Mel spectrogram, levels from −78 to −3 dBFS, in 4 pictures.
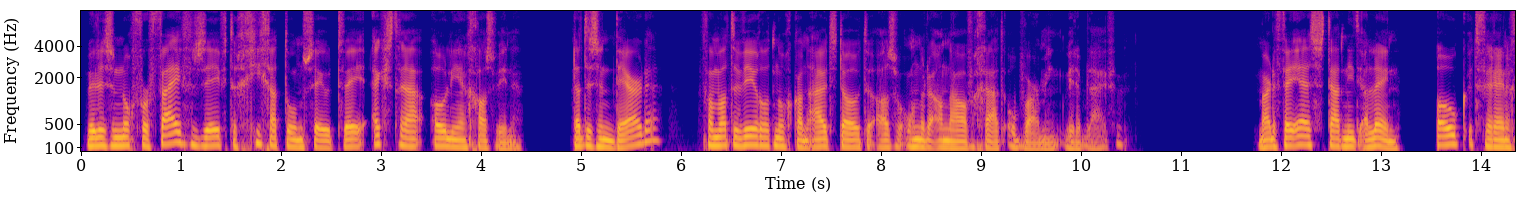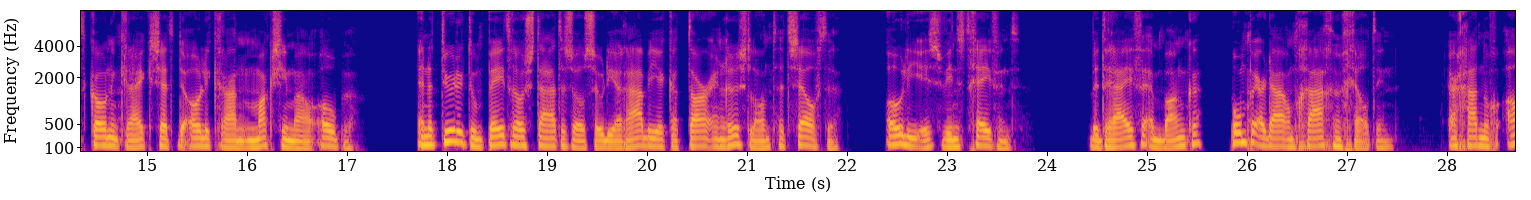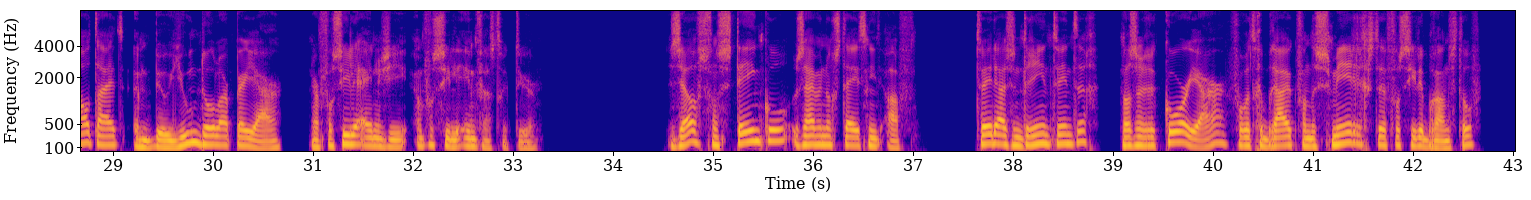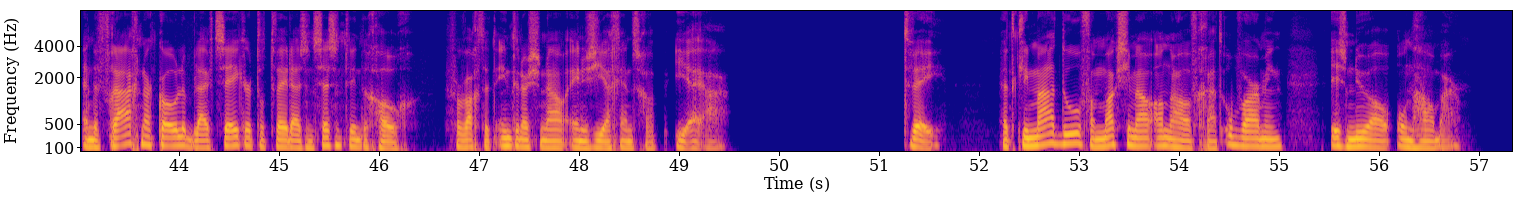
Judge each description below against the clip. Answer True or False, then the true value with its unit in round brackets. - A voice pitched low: True (120 Hz)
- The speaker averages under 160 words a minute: True (140 wpm)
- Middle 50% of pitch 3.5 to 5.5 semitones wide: True (4.2 semitones)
